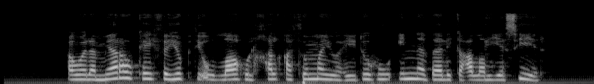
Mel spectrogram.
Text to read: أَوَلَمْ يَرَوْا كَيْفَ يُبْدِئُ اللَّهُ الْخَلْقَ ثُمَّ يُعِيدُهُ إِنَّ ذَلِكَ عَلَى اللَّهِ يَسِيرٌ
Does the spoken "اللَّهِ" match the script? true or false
false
